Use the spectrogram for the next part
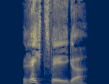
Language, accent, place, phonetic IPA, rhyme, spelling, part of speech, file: German, Germany, Berlin, [ˈʁɛçt͡sˌfɛːɪɡɐ], -ɛçt͡sfɛːɪɡɐ, rechtsfähiger, adjective, De-rechtsfähiger.ogg
- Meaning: inflection of rechtsfähig: 1. strong/mixed nominative masculine singular 2. strong genitive/dative feminine singular 3. strong genitive plural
